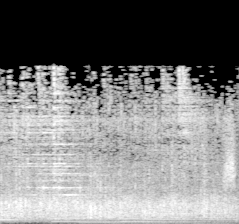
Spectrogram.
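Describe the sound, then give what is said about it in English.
A crowd claps steadily and densely throughout, a sustained wash of many hands, with faint tonal sounds held underneath. “If you are clapping, error will be corrected in your family.”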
